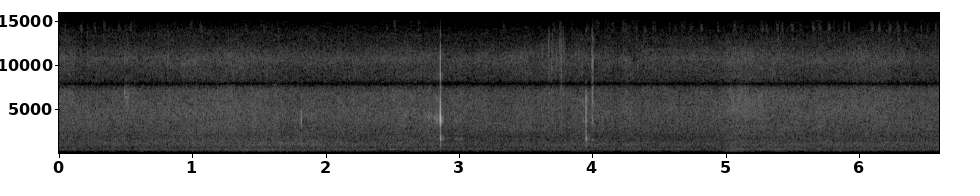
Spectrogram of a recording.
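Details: Honey bees at hive number 3 in August, carrying pollen and building stores; a steady, even, broadband hum of many bees with a few faint sharp clicks near the middle.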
